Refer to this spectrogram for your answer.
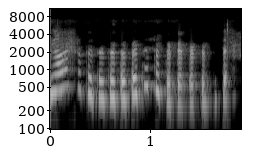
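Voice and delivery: high, soft, mocking tê-tê chatter; imitating the nurses' chatter, high and soft; mocking chatter noise. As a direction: mimic idle gossip as noise. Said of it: "Aí elas olhavam assim".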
